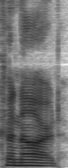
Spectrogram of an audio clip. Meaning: 1. A false or misleading report or story, especially if deliberately so 2. A type of aircraft in which the primary horizontal control and stabilization surfaces are in front of the main wing
- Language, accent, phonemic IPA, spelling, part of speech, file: English, US, /kəˈnɑɹd/, canard, noun, En-us-canard.ogg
